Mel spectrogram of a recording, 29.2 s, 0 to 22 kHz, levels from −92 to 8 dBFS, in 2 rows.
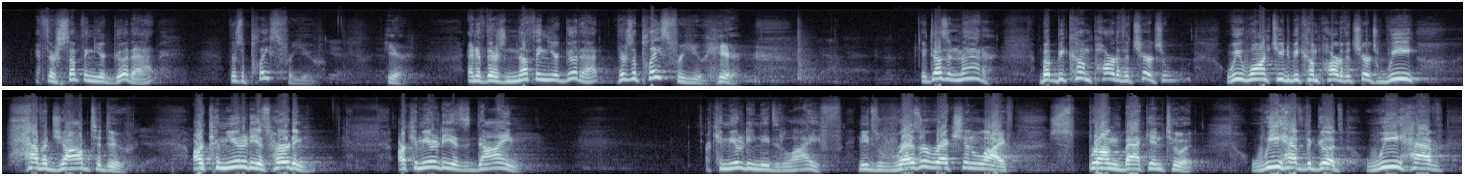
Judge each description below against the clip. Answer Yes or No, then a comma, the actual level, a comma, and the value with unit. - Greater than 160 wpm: No, average, 150 wpm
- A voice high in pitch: Yes, high, 215 Hz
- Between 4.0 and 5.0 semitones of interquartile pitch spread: Yes, average, 4.5 semitones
